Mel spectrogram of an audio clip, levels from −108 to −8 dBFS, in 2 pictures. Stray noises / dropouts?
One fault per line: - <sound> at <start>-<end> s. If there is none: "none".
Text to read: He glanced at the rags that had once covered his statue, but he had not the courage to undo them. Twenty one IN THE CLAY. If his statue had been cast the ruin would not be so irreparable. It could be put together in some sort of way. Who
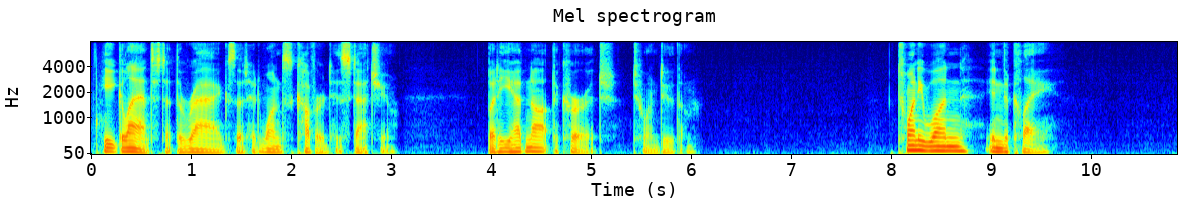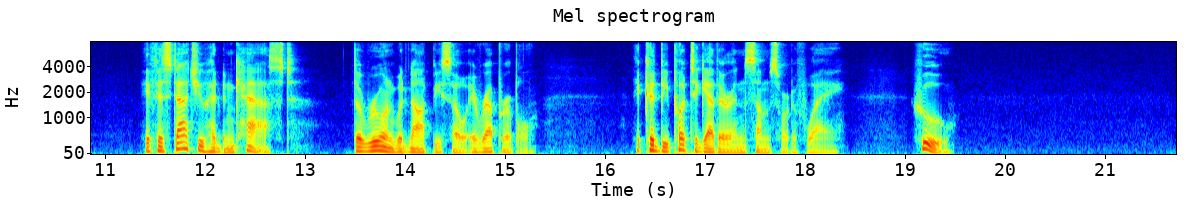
none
